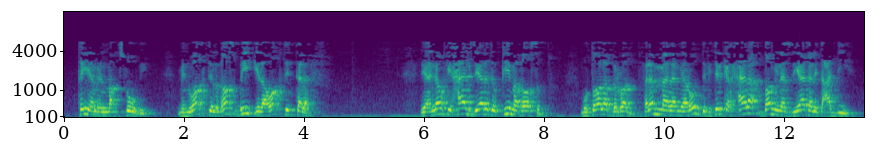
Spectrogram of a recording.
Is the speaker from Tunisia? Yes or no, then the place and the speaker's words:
no; Egypt; إحنا الآن مثلا عندنا في مصر نقد الجنيه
